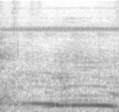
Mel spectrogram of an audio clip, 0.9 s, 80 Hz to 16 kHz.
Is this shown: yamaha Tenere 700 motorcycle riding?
no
